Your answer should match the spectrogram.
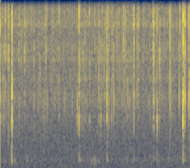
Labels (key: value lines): label: ambient
recorder: HydroMoth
